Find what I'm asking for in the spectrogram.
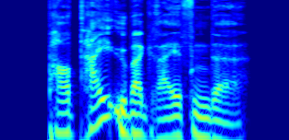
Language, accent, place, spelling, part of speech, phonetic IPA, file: German, Germany, Berlin, parteiübergreifende, adjective, [paʁˈtaɪ̯ʔyːbɐˌɡʁaɪ̯fn̩də], De-parteiübergreifende.ogg
- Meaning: inflection of parteiübergreifend: 1. strong/mixed nominative/accusative feminine singular 2. strong nominative/accusative plural 3. weak nominative all-gender singular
